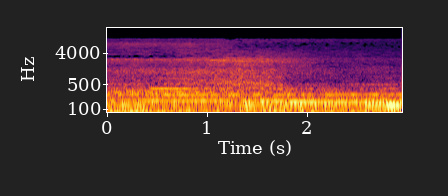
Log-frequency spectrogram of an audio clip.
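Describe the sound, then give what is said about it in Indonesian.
Car engine and tyre noise on a quiet road heading toward Bandung make a loud, steady rumble with no clear rise or fall. “Hanya 1-2 mobil saja yang lewat menuju Bandung.”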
